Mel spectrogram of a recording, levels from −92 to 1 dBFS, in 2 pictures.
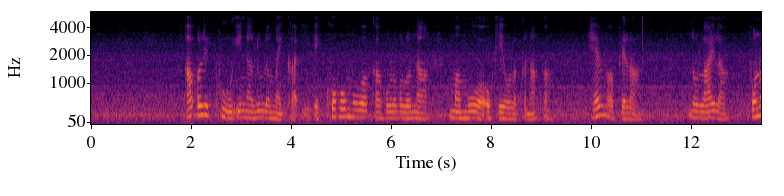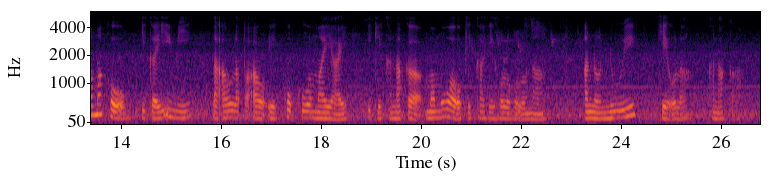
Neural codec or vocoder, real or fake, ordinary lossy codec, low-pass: none; real; none; 5.4 kHz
